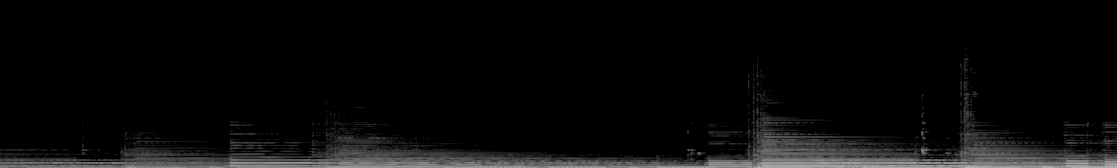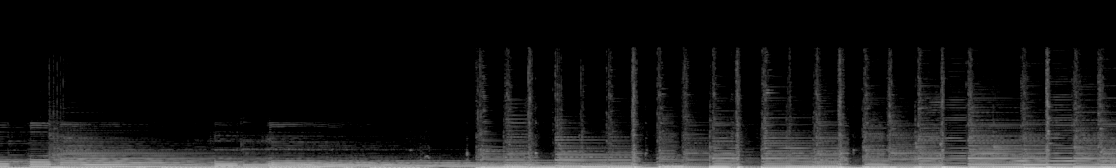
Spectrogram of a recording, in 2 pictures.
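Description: Instrumental intro of a guitar-and-bass band: a picked guitar line ringing over sustained bass guitar notes, growing steadily louder. About three-quarters of the way in, a steady rhythmic strumming joins in.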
